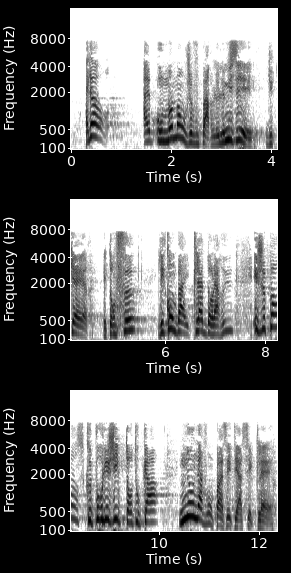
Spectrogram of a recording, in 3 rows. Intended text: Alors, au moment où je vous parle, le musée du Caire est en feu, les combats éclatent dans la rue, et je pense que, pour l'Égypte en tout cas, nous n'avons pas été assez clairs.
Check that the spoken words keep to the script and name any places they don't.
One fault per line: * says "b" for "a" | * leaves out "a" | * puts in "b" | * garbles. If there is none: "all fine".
all fine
